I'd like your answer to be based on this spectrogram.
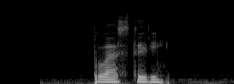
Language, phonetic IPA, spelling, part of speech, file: Russian, [ˈpɫastɨrʲɪ], пластыри, noun, Ru-пластыри.ogg
- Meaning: nominative/accusative plural of пла́стырь (plástyrʹ)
